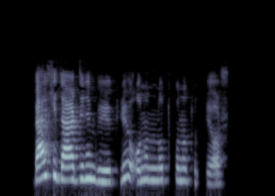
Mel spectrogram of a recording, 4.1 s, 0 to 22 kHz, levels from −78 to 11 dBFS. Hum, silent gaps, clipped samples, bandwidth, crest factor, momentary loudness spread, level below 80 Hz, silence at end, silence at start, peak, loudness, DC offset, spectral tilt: none; 2.57-2.63 s; under 0.1%; 6.8 kHz; 18 dB; 14 LU; -66 dBFS; 0.75 s; 0.55 s; -2 dBFS; -18 LUFS; under 0.1%; -5.5 dB/octave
